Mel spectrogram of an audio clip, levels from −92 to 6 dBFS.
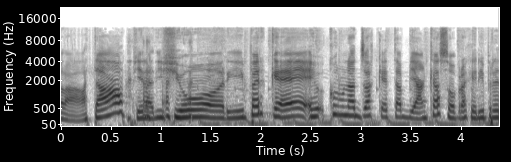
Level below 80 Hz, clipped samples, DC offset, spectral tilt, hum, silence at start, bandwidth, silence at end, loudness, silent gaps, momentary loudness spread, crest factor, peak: -36 dBFS; under 0.1%; under 0.1%; -5 dB/octave; none; 0 s; 12.5 kHz; 0 s; -16 LUFS; none; 7 LU; 14 dB; -2 dBFS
